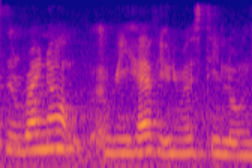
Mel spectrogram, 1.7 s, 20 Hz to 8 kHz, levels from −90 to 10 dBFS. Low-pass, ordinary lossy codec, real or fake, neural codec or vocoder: 7.2 kHz; none; real; none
